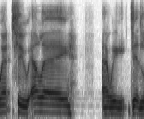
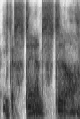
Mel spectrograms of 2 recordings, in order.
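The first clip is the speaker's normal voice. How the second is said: lower, slow, hushed aside; calm host aside; 7 semitones lower, slower than usual. Retold or imitated. Dick Clark calming the hyper singer, low and slow. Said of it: "kinda go".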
